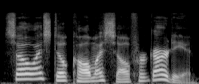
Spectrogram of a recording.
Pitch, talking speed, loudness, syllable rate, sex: 170 Hz, 210 wpm, -16 LUFS, 4.8 syllables/s, male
